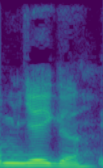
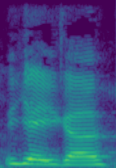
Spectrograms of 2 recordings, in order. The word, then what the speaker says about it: Jaeger: Jaeger. – Jaeger. That was his story, you know? There we go. – I hope that's how you pronounce it. – Sounds right.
